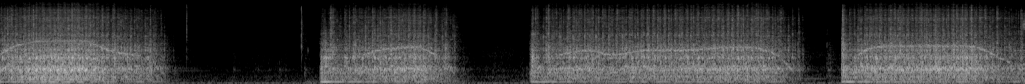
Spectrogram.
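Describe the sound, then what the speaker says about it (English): Sewing machine stitching a half-inch bodice seam, running in steady whirring bursts that stop and restart three times with short quiet pauses between runs. "I'm sewing about 1/2 inch"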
